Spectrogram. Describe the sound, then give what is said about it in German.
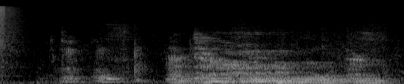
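A pig named Balsam, with pink and black bristles, lies on its side and grunts: a few short, rough snorts at first, then a louder, sustained stretch of low, throaty grunting with no voices. “Balsam liegt auf der Seite und grunzt.”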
